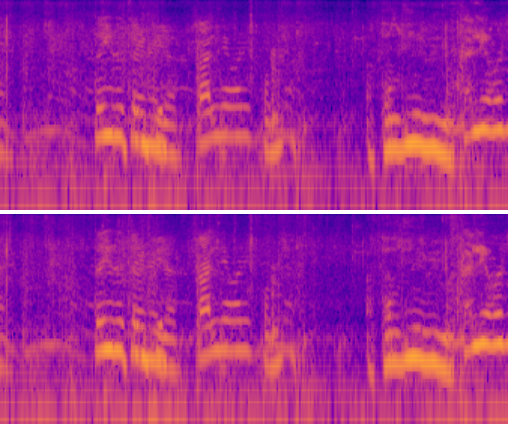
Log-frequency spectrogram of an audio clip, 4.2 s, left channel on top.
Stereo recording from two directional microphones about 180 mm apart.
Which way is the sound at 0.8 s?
5° left (ahead or behind).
